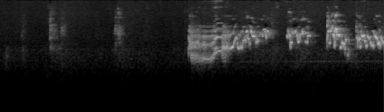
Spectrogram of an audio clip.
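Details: Male budgerigar singing, a recording used to teach birds to sing: a few faint short chirps, then from about two seconds a loud, fast, scratchy chattering warble with buzzy notes, broken into bursts toward the end.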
